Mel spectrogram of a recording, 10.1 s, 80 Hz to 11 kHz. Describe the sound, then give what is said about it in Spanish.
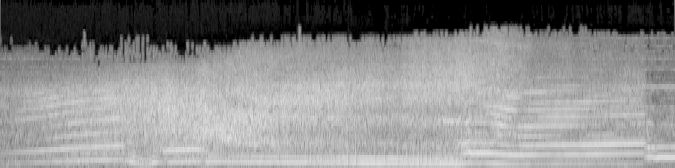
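Vehicles speed by on a rural regional road where the speed limit is 90, a loud, steady engine roar filling the whole stretch, the droning pitch dipping and shifting several times as each one passes. No voices. “Es una carretera comarcal, es una carretera comarcal donde se puede correr a 90.”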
